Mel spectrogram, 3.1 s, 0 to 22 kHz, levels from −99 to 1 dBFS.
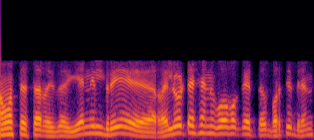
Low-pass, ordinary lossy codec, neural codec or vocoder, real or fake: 3.6 kHz; none; none; real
